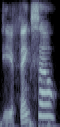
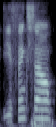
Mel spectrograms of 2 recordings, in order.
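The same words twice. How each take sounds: First: It sounds disbelieving and astonished. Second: It sounds hesitant and unsure. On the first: The speaker thinks the idea is absurd. "If you're being incredulous, are you crazy?" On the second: The speaker has not made up their mind. "the one I said where you're perhaps undecided"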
